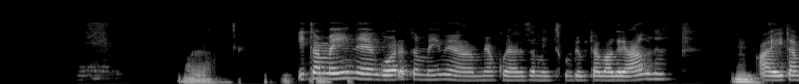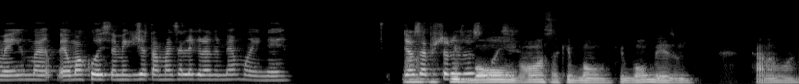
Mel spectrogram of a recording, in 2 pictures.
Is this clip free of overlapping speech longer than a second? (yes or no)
no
